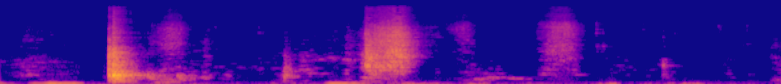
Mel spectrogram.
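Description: Small metal mounting hardware (an eye bolt, a nut and a rod) handled and set down on a conveyor belt: a few separate knocks and clinks, the sharpest about a second in and a longer scraping one about three seconds in.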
